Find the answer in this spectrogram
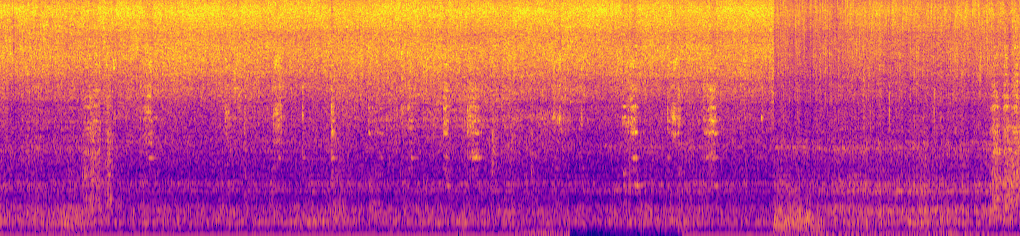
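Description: Sliced red onions frying in butter in a hot cast-iron skillet: a steady, even sizzle, with scattered light clicks and scrapes of a metal utensil stirring them.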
